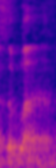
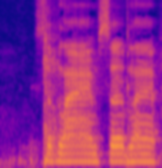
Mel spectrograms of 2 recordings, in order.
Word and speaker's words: Sublime: But you pronouncing it wrong. That's why he was being funny with you. No. It's called Sublime. Listen. Sublime.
